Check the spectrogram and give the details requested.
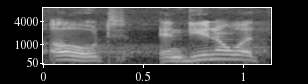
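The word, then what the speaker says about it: אות: It's the aleph, the yud, or the aleph, vav, and the tav is how it's spelled. It's ot.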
